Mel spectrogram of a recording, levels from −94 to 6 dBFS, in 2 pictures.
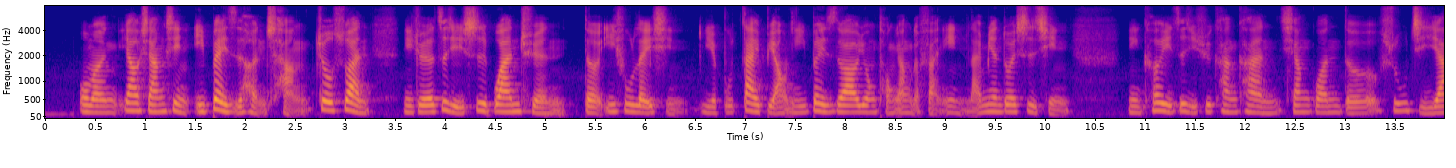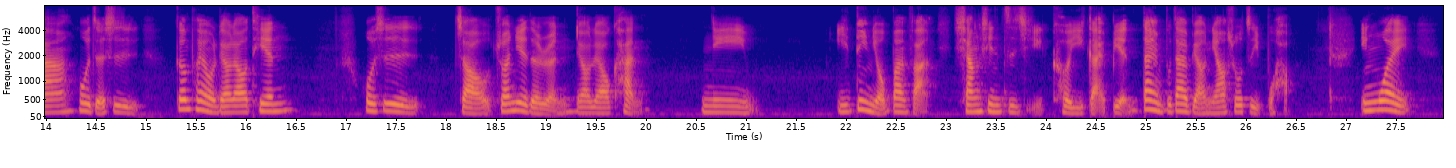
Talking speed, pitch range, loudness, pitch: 235 characters per minute, 160-195 Hz, -29 LUFS, 175 Hz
